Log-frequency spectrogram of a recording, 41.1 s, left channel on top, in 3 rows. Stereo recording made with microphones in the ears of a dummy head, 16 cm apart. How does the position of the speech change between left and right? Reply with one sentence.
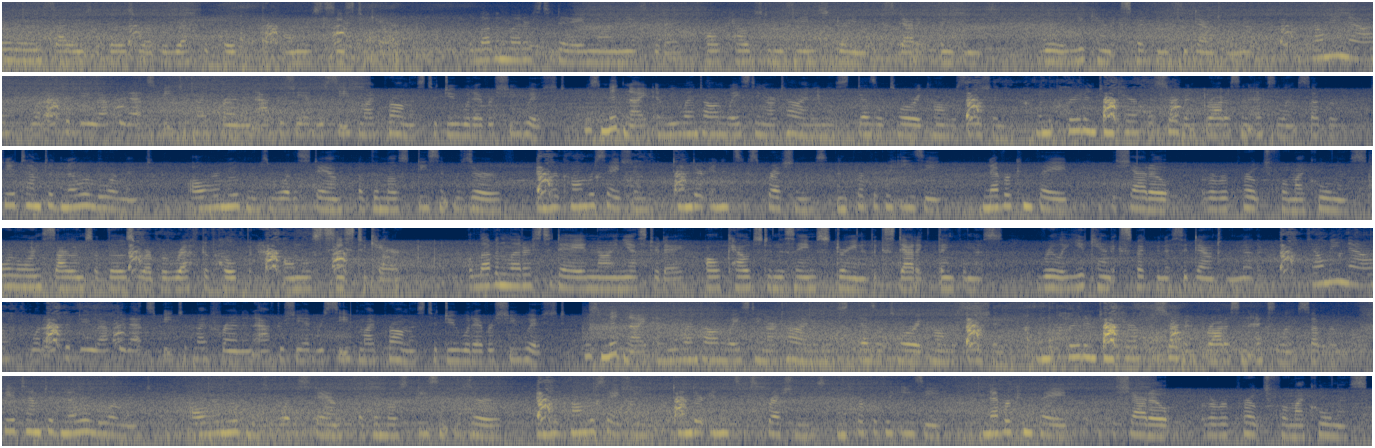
In this clip you hear the speech move from right to left and back again.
